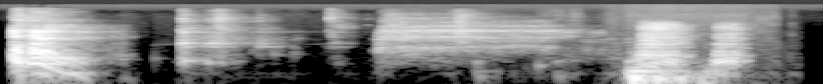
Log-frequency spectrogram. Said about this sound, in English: I want you to see if you hear the fart before he starts singing.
